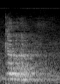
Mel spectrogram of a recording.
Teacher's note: ‘going to’ is a special case, because that has an extra weak form, [ gənə ].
